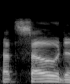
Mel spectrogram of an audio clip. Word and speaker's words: Souad: I said it was Soad, but I probably am way fucking off. S-O-U-A-D. – Like System of a Down? Like sure. – Soad? – We'll go with that. I'm yeah, the U I'm not willing to pronounce. – The U? Just Soad. Yeah. Just Soad, man.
